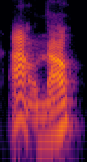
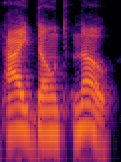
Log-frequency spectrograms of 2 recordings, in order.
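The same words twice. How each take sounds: First: The words are reduced and run together. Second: Each word is pronounced fully and separately. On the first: "my pronunciation is is is broken. It's bad" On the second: "I'm not saying I don't know"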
